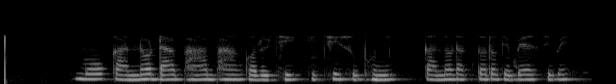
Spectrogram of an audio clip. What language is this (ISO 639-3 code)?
ori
